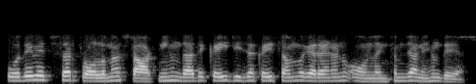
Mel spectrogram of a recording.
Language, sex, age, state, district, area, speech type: Punjabi, male, 18-30, Punjab, Gurdaspur, rural, conversation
